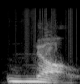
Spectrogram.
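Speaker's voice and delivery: firm "no" in his own pitch; no with chutzpah. Shown as a demonstration. Showing how to simply tell them, firm no with chutzpah. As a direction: put some nerve behind a simple no. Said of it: "put a little bit of chutzpah behind that no".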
